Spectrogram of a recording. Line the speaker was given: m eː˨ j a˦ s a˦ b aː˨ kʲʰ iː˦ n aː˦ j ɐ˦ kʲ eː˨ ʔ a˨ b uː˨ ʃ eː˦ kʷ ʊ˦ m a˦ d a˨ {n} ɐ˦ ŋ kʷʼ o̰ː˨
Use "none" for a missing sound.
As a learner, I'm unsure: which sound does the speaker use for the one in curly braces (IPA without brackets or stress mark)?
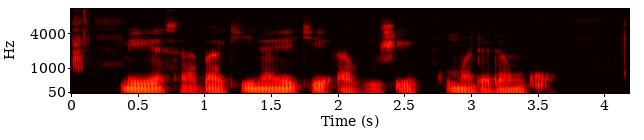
d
